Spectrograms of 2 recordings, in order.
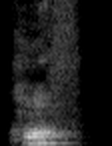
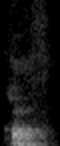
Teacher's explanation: So the word cough has the aw and the f sound. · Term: aw vowel sound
